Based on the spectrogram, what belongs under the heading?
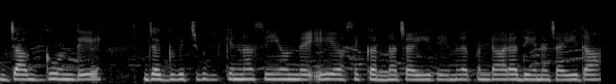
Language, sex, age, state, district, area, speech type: Dogri, female, 30-45, Jammu and Kashmir, Reasi, rural, spontaneous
